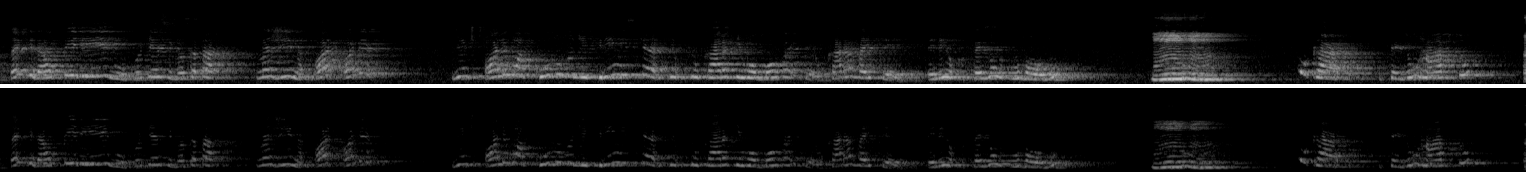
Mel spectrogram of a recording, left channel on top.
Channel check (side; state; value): right; quieter; 16.3 dB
